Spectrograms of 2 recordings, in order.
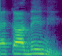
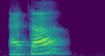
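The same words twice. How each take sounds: First: Said in the usual way. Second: academy very slowly as "eka ... demi"; broken into parts. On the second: Shown as a demonstration. Teacher dictating the word, slowly in parts. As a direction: split academy with a long pause inside.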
